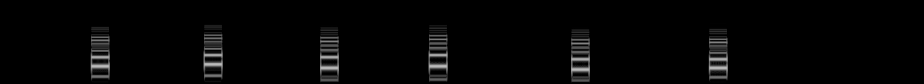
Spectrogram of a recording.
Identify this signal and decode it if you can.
DTMF, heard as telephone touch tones, dialled by hand, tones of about 180 ms. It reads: 8 # 5 9 1 4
